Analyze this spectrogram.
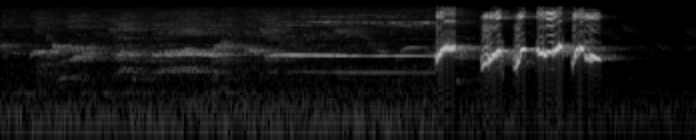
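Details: Caged red-whiskered bulbul singing doubled song for young birds to learn: soft, faint drawn-out whistles first, then a loud rapid phrase of about six sharp, warbling whistled notes.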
